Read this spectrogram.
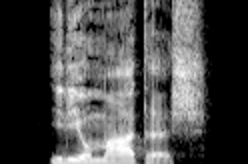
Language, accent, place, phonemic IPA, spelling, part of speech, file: German, Germany, Berlin, /idi̯oˈmaːtɪʃ/, idiomatisch, adjective, De-idiomatisch.ogg
- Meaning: idiomatic, colloquial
